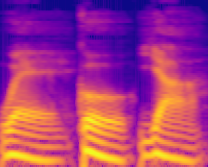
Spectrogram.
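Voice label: "wekoya", concatenated syllables; Affixing experiment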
